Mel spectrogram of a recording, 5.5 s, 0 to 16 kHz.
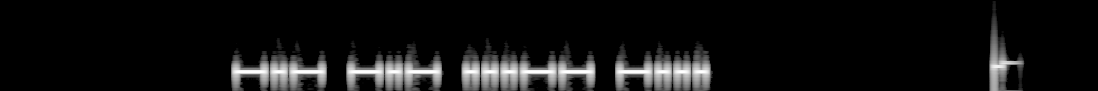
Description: Morse code, heard as a keyed tone, about 25 wpm, 700 Hz. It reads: KK3B
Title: USA Call Signs - 4 Characters - 3x Character Spacing - 25wpm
